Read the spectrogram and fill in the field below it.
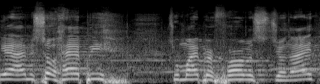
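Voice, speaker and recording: Over crowd noise in the background, a man with a high pitch speaks at a very slow pace. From Brazil. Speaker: MMA fighter. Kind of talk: post-fight interview. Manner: halting.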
